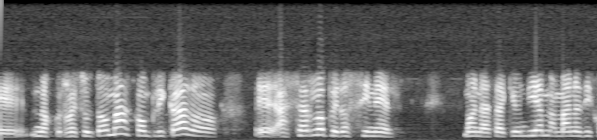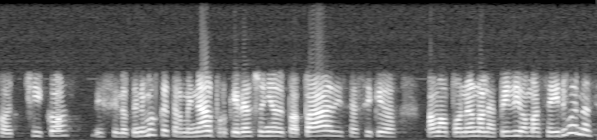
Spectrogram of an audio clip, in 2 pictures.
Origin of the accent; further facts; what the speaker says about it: La Adela, La Pampa, Argentina; los que somos de la Adela lo recordamos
